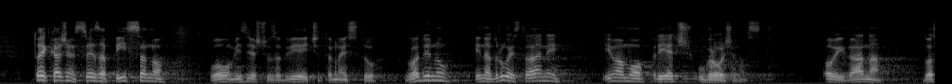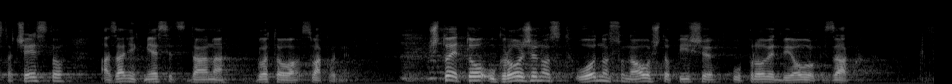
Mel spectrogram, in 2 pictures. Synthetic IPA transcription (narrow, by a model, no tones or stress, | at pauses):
t̪oje̞kaːʒemsʋe̞zapiːsano̞ | uo̞ʋo̞mizʋje̞ʃt͡ɕuzad̪ʋijeit͡ʃe̞t̪r̩najst̪uɡo̞d̪inuinad̪ɾuɡo̞jst̪ɾaːni | imamo̞ɾje̞ːt͡ʃuɡɾoʒeno̞̰st̪ | o̞ʋiɣd̪aːnad̪o̞st̪at͡ʃe̞ːst̪o̞a̰zad̪ɲixmje̞se̞t̪sd̪aːnaɡo̞t̪o̞ʋasʋakod̪nḛʋno | ʃt̪o̞je̞t̪o̞ːʔuɡɾo̞ʒe̞no̞st̪uo̞d̪no̞sunao̞ʋo̞ʃt̪o̞piːʃe̞upɾo̞ʋe̞d̪bio̞ʋo̞ɡzaːkona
